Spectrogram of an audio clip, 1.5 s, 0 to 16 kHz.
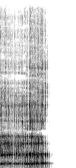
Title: SFX - SOUND EFFECT: BURP #3 - RÜLPSER #3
